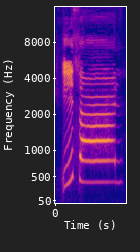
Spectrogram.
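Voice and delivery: shouting a name across the garden; calling out. Real, not acted. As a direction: yell for Ethan from afar.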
